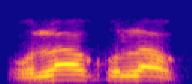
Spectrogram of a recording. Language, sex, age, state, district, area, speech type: Assamese, male, 30-45, Assam, Lakhimpur, rural, conversation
